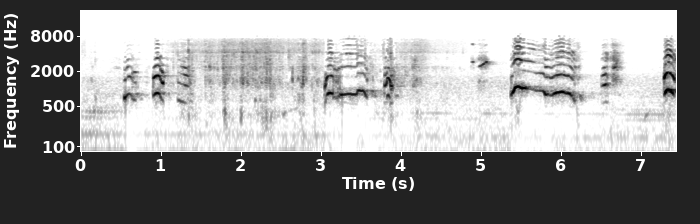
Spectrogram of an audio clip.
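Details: Pit Bull dog digging in a creek for a rock gives high, wavering whimpers and squeaky whines in bursts of about half a second, some rising and falling, with quiet gaps and soft rustling between.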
